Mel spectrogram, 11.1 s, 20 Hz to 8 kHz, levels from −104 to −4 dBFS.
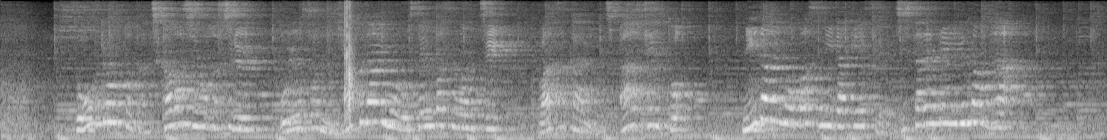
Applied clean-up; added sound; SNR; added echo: none; Clapping; 0 dB; reverberation time 1.0 s.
